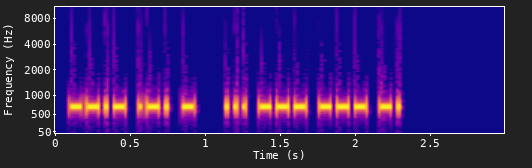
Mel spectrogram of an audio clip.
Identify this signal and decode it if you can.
Morse code, heard as a keyed tone, about 44 wpm, 700 Hz. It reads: QRT SOON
